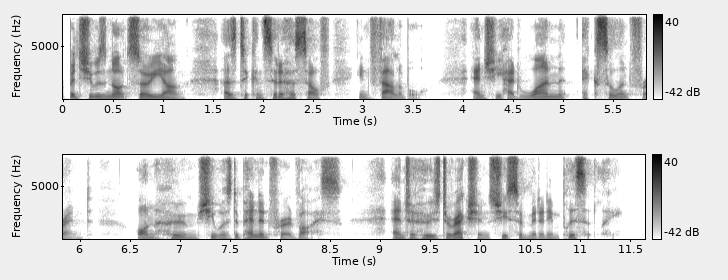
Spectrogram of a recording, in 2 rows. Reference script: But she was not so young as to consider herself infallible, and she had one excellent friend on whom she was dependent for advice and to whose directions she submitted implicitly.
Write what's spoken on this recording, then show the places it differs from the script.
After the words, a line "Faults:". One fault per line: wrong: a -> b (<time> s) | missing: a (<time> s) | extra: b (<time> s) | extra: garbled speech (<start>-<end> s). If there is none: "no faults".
But she was not so young as to consider herself infallible, and she had one excellent friend on whom she was dependent for advice and to whose directions she submitted implicitly.
Faults:
no faults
